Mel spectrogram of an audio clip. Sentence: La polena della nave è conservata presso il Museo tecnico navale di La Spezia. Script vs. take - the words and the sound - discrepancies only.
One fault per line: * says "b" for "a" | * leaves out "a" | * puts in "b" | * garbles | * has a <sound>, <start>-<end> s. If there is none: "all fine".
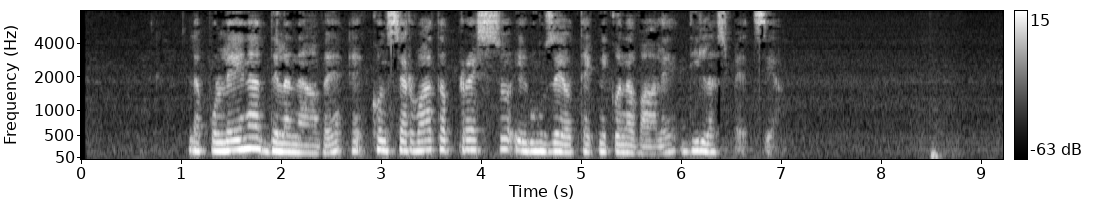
all fine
